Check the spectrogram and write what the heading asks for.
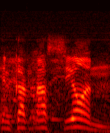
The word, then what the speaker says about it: Encarnacion: There you see him, Tony Encarnacion. It's the proper pronunciation.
